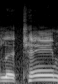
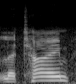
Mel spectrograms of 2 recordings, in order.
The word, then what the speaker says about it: LiTime: Now it's pronounced LiTime, not LiTime.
